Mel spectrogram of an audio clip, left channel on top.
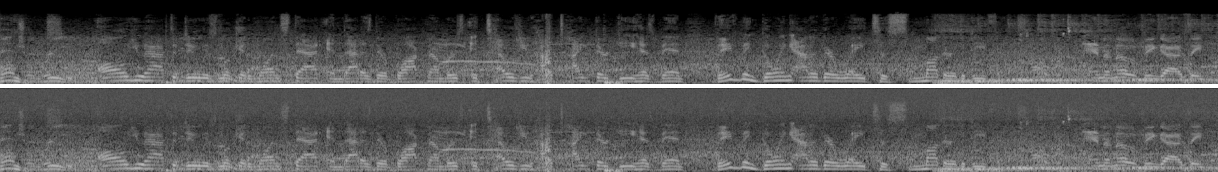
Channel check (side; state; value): right; noise; hiss, 4 dB below the sound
